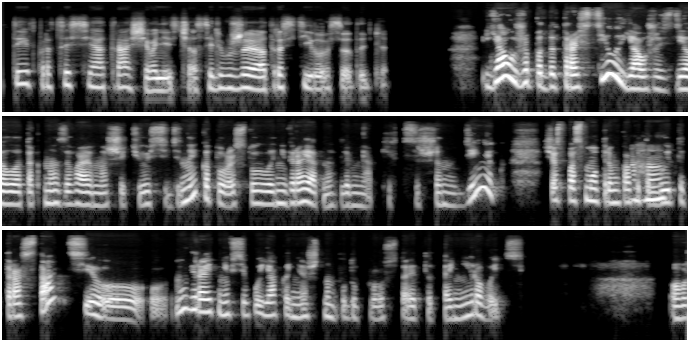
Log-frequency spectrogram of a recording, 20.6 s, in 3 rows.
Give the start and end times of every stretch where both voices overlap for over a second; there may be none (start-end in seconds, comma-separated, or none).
none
